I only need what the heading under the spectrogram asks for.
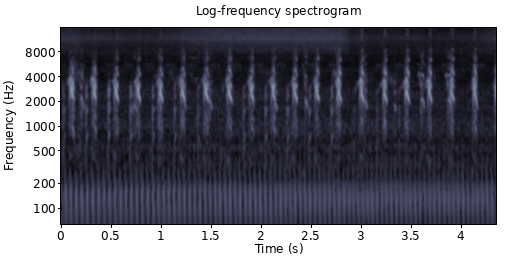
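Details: Nest-camera recording of an osprey pair's nest in Charlo, Montana, 18 July 2018, mid-morning: rapid run of piercing, whistled chip notes, roughly four each second, with a constant low hum underneath.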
